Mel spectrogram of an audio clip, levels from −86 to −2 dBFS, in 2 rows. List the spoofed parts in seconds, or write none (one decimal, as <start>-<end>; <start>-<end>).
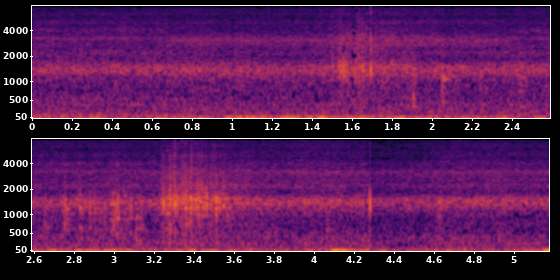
none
